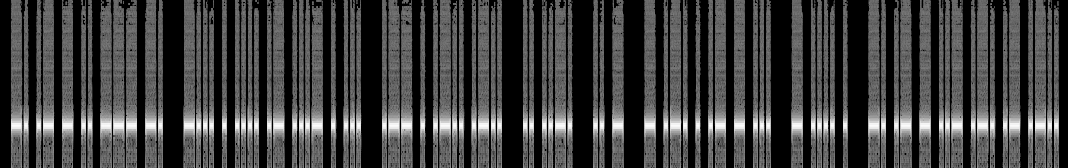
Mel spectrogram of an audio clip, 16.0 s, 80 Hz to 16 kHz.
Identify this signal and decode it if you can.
Morse code, heard as a keyed tone, about 25 wpm, 1000 Hz. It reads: NATION BEHAVES WELL IF IT TREATS THE NATURAL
